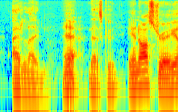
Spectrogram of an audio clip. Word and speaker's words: Adelaide: Am I pronouncing it right? Adelaide.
